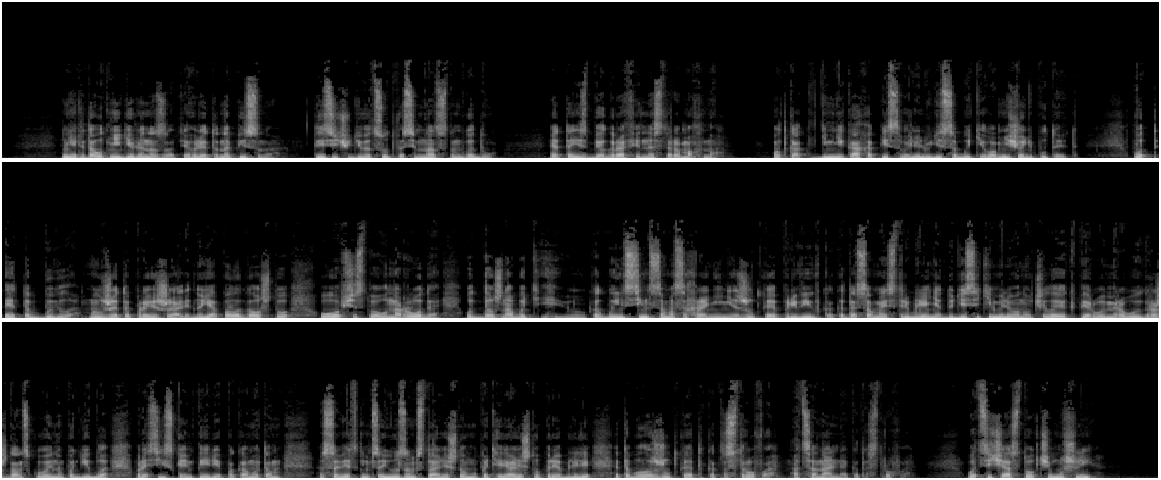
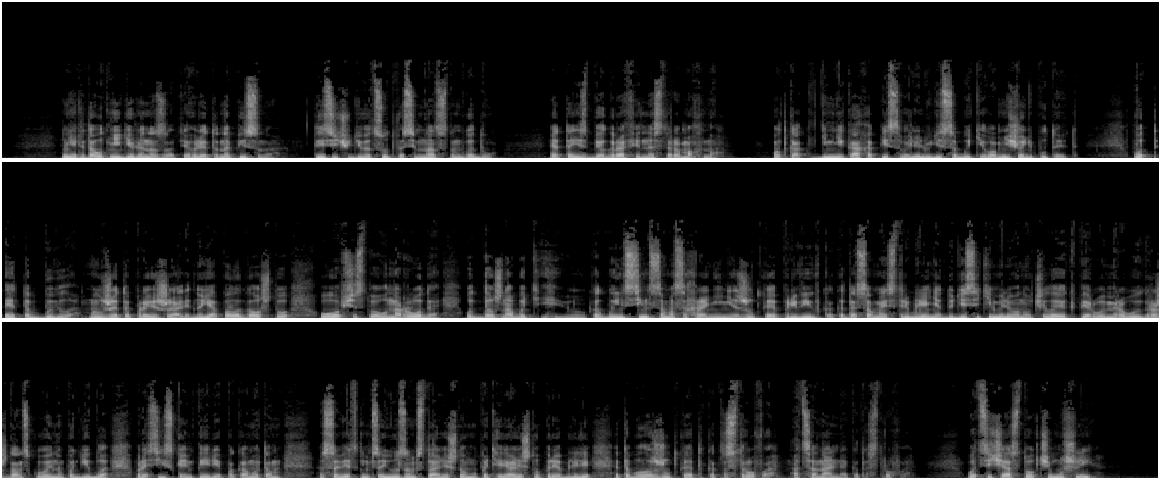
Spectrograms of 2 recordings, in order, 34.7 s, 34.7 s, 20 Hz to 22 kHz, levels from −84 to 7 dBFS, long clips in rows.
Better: neither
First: none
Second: none

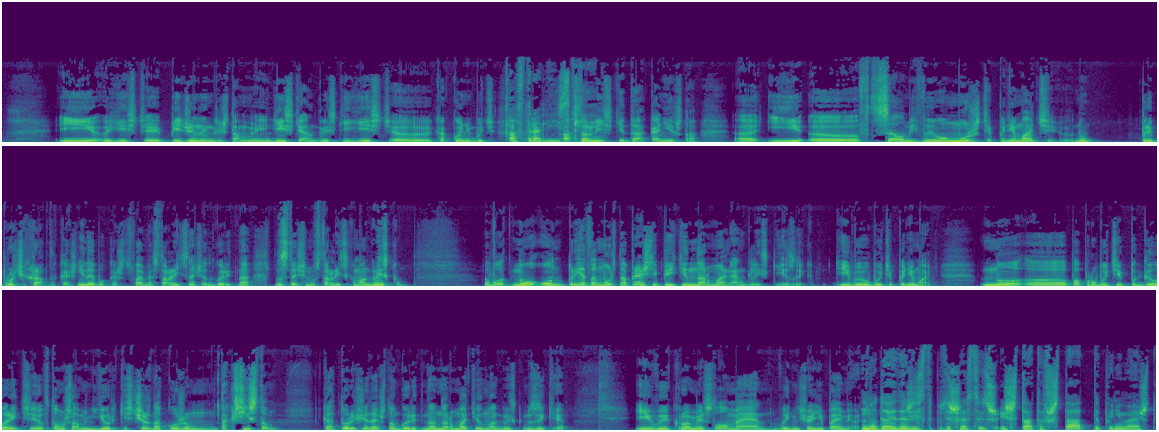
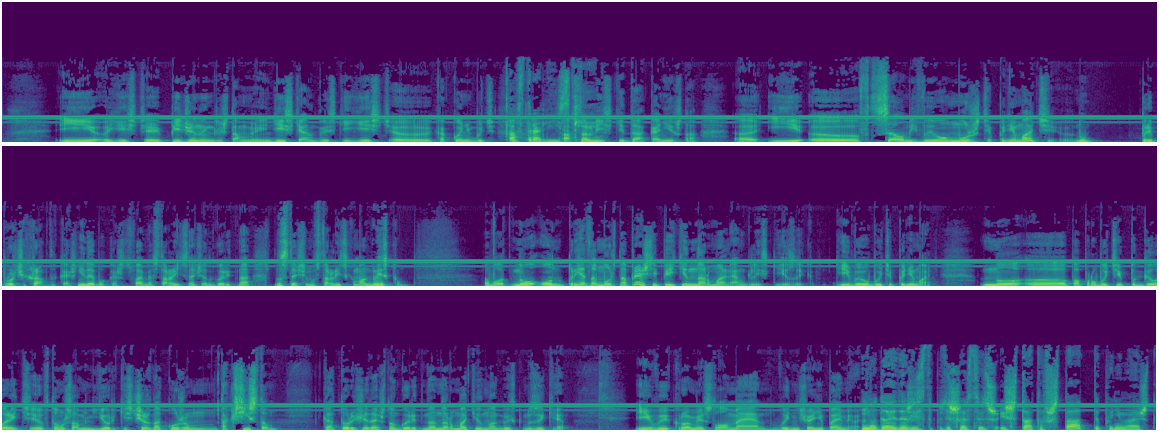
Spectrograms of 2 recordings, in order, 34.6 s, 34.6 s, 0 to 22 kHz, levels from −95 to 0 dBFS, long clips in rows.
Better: first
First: none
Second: high-pitched whine; noticeable; throughout; 4 kHz, 15 dB below the speech

